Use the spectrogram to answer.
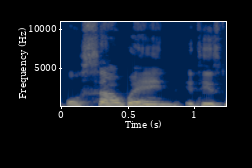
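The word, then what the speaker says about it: Samhain: outgoing mother they simply don't understand Wayne is pronounced selwain or sauwen it is not Sam Hayne the various names for this sabbath are sir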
